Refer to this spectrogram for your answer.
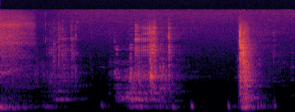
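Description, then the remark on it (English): Bathroom drawers in an ensuite bathroom slide open with rough scraping, followed by several short clunks and knocks as they stop, fairly loud, with no one talking. “So I've got a lot of space in this bathroom, and I suppose I could clear out a drawer or two. Let me see.”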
